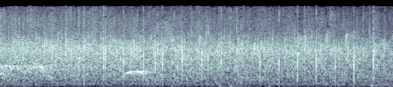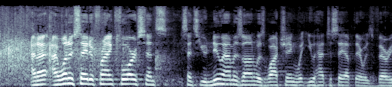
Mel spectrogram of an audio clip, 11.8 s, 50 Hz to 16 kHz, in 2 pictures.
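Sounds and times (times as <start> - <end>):
audience applauding: 0.0 - 8.0
speech: 6.4 - 11.7.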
